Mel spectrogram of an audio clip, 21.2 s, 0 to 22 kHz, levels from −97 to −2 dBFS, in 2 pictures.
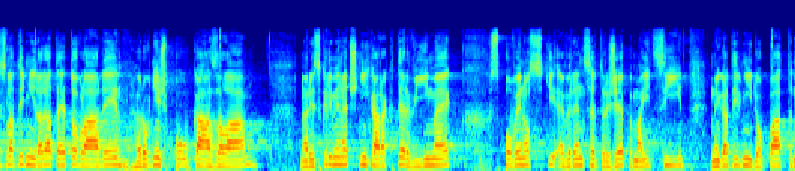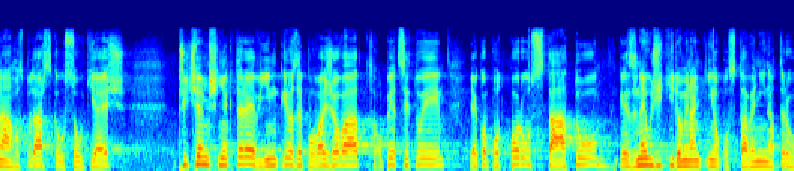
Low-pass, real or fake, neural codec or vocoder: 10.8 kHz; real; none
